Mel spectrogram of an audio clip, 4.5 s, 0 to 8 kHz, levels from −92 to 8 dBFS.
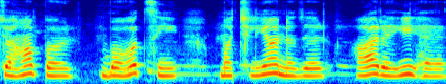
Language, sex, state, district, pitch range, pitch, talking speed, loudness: Hindi, female, Himachal Pradesh, Shimla, 210-250 Hz, 225 Hz, 120 wpm, -16 LUFS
